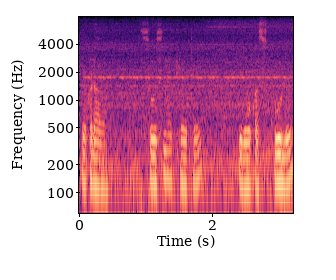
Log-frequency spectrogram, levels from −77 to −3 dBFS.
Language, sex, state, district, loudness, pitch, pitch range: Telugu, male, Andhra Pradesh, Srikakulam, -18 LUFS, 125 Hz, 115-130 Hz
